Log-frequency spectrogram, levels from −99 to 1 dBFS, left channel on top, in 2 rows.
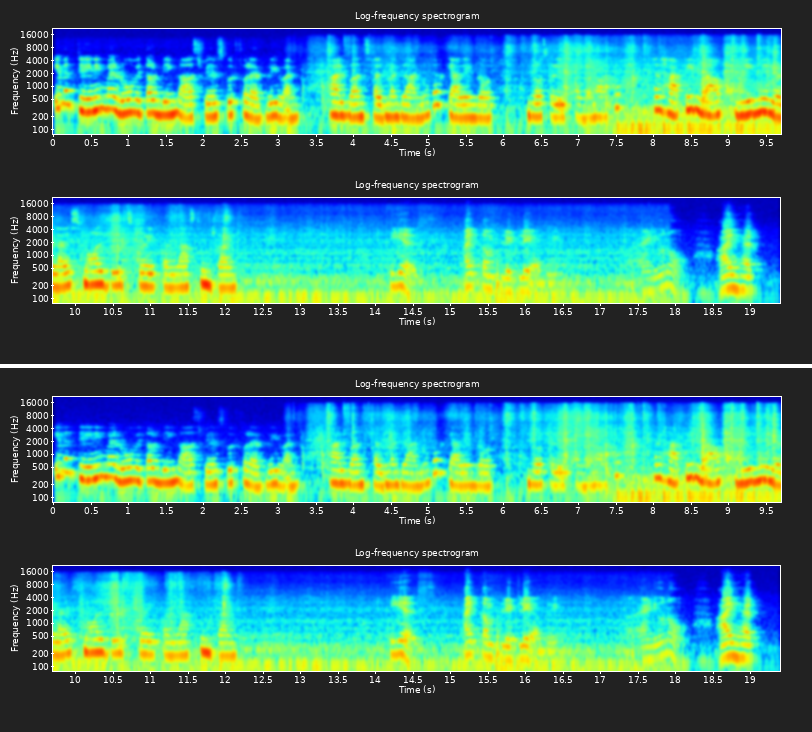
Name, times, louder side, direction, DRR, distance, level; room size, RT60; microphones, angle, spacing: voice 1, 0.0-3.3 3.7-5.9 6.3-7.6 8.0-12.2, left 3 dB, 75° left, 0.7 m, -24 dB
sound 1, 3.1-12.2, right 3 dB, 75° right, 2.3 m, -39 dB
sound 2, 7.5-18.0, left 1 dB, 15° left, 1.0 m, -38 dB
voice 2, 14.2-14.8 15.2-16.5 17.3-19.0, right 2 dB, 30° right, 1.2 m, -32 dB
15.5 x 5.5 x 3.3 m
head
